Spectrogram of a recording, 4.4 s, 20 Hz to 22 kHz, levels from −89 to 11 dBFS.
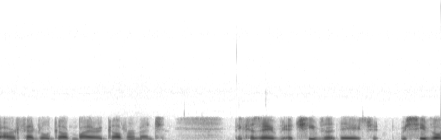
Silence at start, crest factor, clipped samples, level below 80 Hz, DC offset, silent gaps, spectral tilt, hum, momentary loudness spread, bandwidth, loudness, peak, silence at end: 0 s; 18 dB; under 0.1%; -76 dBFS; under 0.1%; none; -4.5 dB/octave; none; 19 LU; 4 kHz; -28 LUFS; -10 dBFS; 0 s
